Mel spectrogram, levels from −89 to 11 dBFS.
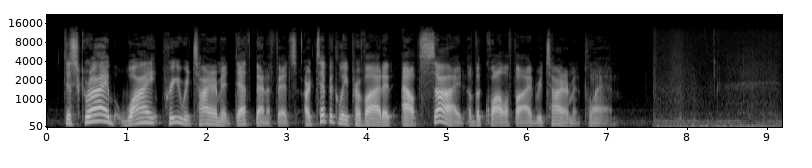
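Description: Nothing here stands out as a technical problem; the speech just carries on without anything going wrong along the way.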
